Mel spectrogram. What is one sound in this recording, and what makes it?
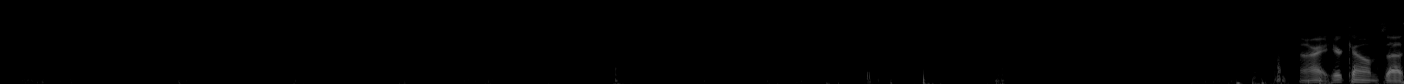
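A crowd murmurs faintly in the distance.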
